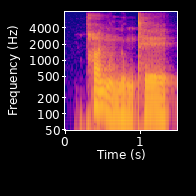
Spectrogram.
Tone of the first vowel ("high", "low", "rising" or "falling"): high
